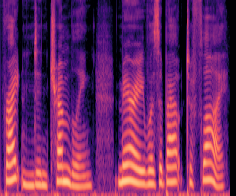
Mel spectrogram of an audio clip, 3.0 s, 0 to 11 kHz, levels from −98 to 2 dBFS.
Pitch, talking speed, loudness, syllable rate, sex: 225 Hz, 160 wpm, -16 LUFS, 5.1 syllables/s, female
